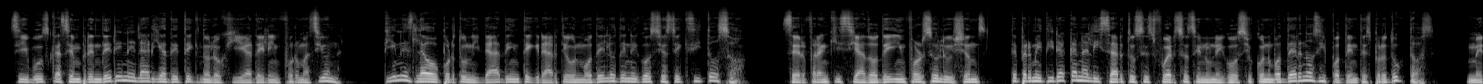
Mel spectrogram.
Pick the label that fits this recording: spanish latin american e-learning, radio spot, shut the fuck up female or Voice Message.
spanish latin american e-learning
